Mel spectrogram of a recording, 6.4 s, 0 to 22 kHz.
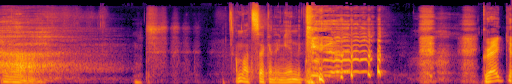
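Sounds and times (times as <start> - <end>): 
speech: 0.0 - 0.6, 1.8 - 2.0, 3.0 - 4.3, 6.0 - 6.3
drawn-out voiced yawn: 0.0 - 1.4
short breathy exhales: 0.0 - 2.0.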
